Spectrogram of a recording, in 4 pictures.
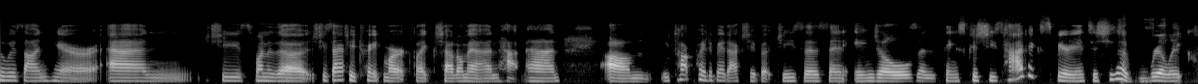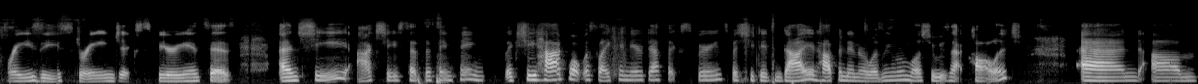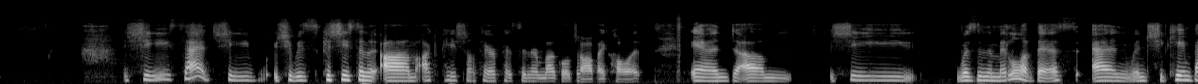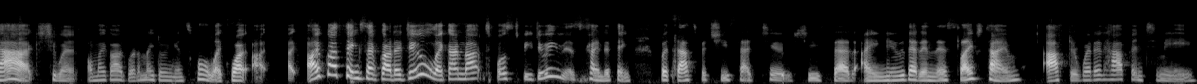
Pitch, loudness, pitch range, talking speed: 180 Hz, -23 LUFS, 155-205 Hz, 195 wpm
